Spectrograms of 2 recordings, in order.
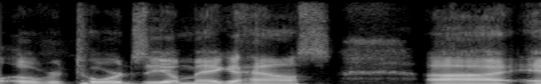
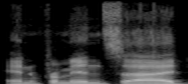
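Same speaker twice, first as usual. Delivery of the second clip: ordinary delivery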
